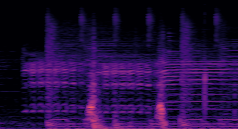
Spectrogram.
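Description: A Minecraft sheep bleats twice, short wavering calls close up over a steady low hum, with a faint tonal background.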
